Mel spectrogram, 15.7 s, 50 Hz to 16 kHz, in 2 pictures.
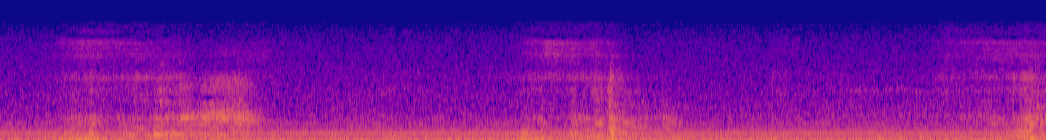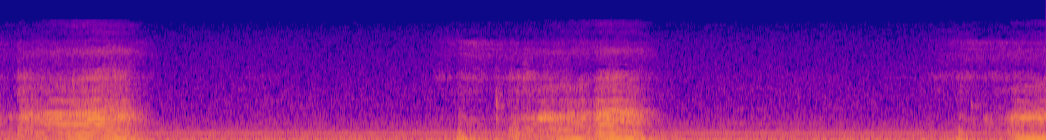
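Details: Sleep snoring: low, rattling snores every few seconds, about 16 a minute, over steady room hum; ordinary snoring.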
